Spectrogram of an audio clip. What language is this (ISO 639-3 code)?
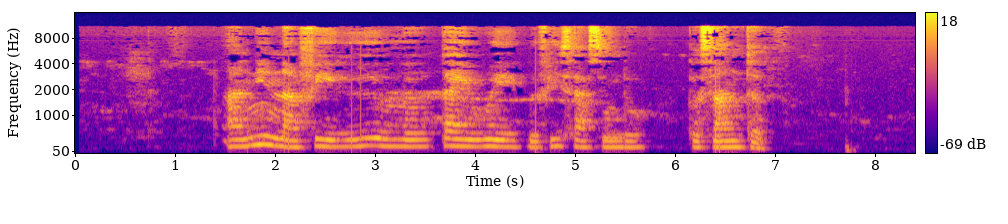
bkm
